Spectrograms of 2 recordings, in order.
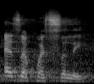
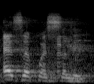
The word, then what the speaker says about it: Ezekwesili: When you next call me Ezekwesili. Say it, Ezekwesili. Too difficult. The next challenge is to have a good pronunciation for Yu Hua.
